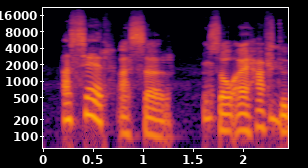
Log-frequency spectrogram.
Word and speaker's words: hacer: Begins with a silent H. Hacer.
